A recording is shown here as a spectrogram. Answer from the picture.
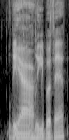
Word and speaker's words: Leibovitz: And I remember she did Annie Leibovitz. Is that how you say it? Yep. Leibovitz.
